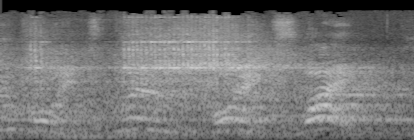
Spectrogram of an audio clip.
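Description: Indistinct men's voices talking in a large, echoing indoor hall.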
